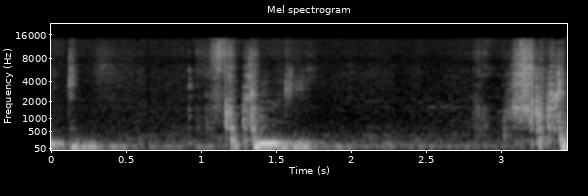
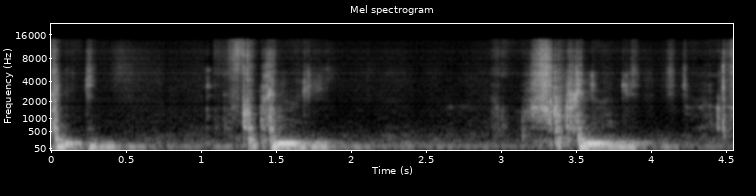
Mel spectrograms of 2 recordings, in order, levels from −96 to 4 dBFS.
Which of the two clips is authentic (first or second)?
first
